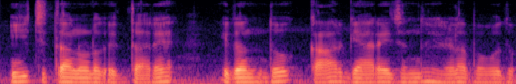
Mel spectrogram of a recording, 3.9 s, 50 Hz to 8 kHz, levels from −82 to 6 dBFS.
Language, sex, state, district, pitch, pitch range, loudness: Kannada, male, Karnataka, Bangalore, 110 Hz, 105-115 Hz, -18 LUFS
